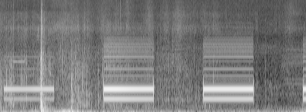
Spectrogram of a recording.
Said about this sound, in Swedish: Och vad är det som händer nu? Ja, nu får jag ett individanrop här från han som är insatschef på uppdraget. Så jag ska svara här nu.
